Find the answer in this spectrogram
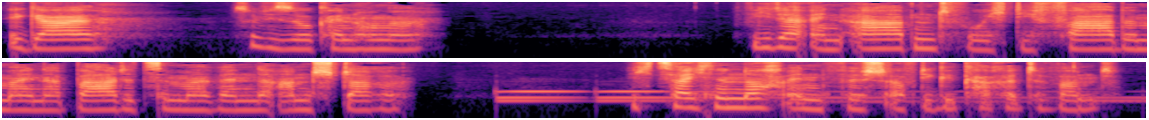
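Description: An actress playing a lonely, sardonic teenage schoolgirl who narrates her day in a radio drama, in a breathy voice. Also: fairly high pitch, level tone, measured pace, long pauses, fairly bright tone, dry recording, studio quality. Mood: lonely, flat.

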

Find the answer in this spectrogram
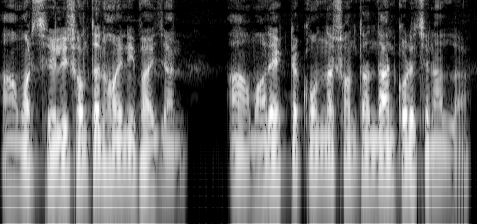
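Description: A man's voice: lowish voice, steady tone, brisk, a little mellow, no room sound, lightly acted. A man voicing an adult father in a cartoon, dejected and easily swayed, with a hesitant, earnest manner. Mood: downcast. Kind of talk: cartoon voice acting in moral story.

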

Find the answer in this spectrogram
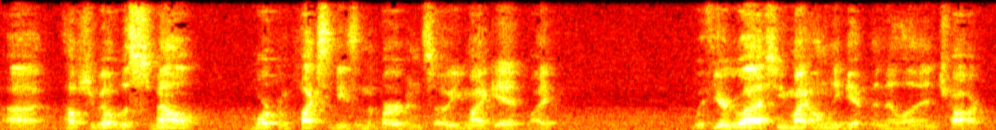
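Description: Young man, host, relaxed and rambling, lowish voice, roomy outdoor sound. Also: fairly quick, background noise. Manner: relaxed, rambling, lots of fillers. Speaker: whiskey review host. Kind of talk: casual tasting chat. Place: outdoor patio by a brick wall.

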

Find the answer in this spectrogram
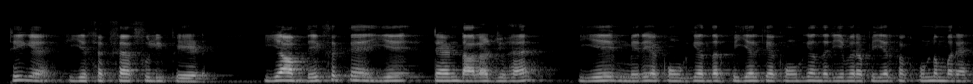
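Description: A man's voice: fairly high pitch, gravelly. A man, talking viewers through a website on screen and often adding "theek hai". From Pakistan. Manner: repeats "theek hai" often, turns persuasive and emphatic toward the end. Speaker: channel host. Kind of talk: screen-recorded tutorial talk. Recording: echoey, dull lo-fi voice-over.

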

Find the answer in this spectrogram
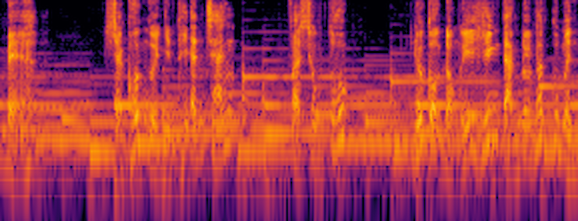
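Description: A man's voice: on the high side, sing-song, brisk. A man voicing a selfless young son in a cartoon drama, with an imploring, emotional delivery. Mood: pleading. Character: pleading, selfless young son facing death. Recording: music behind the voice.

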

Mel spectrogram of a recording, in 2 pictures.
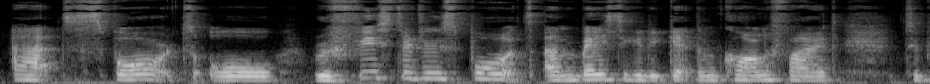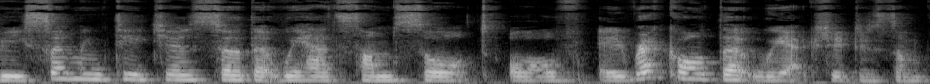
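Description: A Japanese-born woman, chatting to camera in an animated way, often laughing, in her home craft room. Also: on the low side. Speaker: craft YouTuber. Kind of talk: casual talk to camera. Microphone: camera facing her at desk distance.

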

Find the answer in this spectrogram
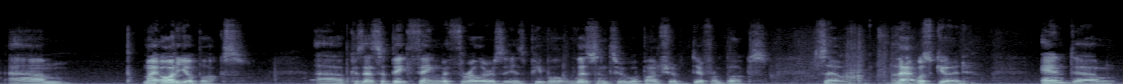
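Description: Jersey guy rambling on a livestream, lots of ums and restarts, kinda dull audio. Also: medium pitch. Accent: New Jersey. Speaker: author hosting a livestream. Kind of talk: casual chat. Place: home office with shelves of collectibles.

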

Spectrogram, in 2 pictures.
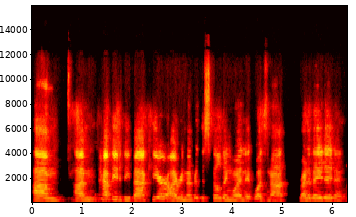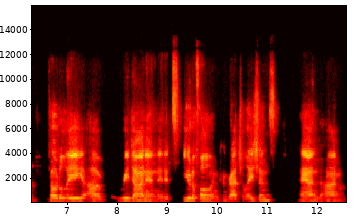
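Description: A woman's voice: on the low side, poor audio. A chatty woman introduces herself to a room of colleagues. She talks freely and laughs at her own slips, heard through a camera across the room. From New York. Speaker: care manager. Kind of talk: self-introduction at a meeting. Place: senior living common room.

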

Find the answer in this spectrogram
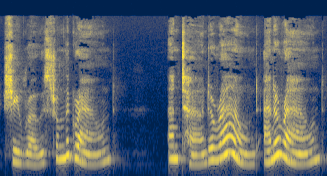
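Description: An older woman reads a children's story aloud at a leisurely pace. Her fairly high voice rises and falls with great liveliness, and she gives the animal sounds and key words playful emphasis. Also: expressive, takes it slowly, dark tone, slightly rough. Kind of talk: reading a picture book aloud. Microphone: camera above the book on a table.

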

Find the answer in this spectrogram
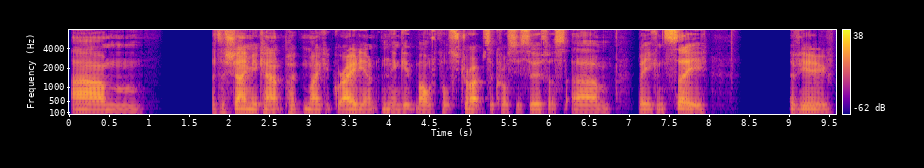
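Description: A man with a New Zealand accent explains a design workflow over a screen recording. His voice sits low and stays fairly flat. He talks casually and thinks out loud, padding his sentences with ums and half-finished restarts. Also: unhurried. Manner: relaxed, thinking aloud with many ums and restarts. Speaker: CAD design tutor. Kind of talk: screen-recorded software tutorial.

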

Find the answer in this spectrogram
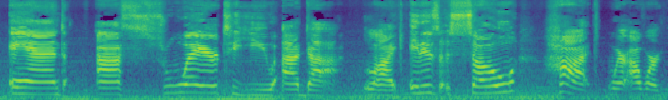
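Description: A young woman with a Southern American accent talks in a fairly high voice. She chats casually, in the manner of a home vlogger filming herself on a phone. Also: a bit bright, a little hiss or hum, rough recording. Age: young adult. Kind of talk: casual chatty vlog. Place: small home rooms and inside a car. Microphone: phone at arm's length.

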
